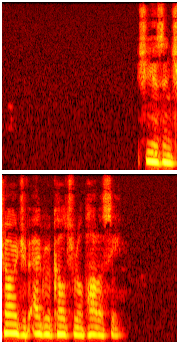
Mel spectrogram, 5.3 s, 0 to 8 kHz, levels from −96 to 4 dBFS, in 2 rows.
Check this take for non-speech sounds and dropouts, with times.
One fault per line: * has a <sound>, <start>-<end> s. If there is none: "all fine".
all fine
